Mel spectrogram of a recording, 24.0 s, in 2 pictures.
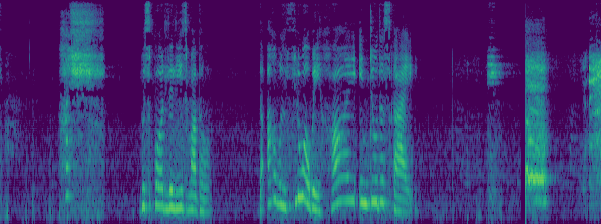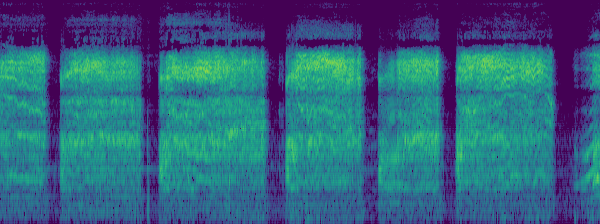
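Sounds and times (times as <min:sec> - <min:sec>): pigs grunting and oinking: 0:11.7 - 0:24.0.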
